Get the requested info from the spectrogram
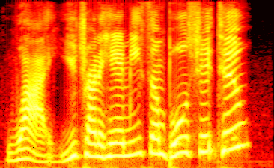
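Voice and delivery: defiant, hostile, confrontational tone with rising pitch. A woman confronts an officer who came banging on her door, loud raised voice. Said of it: "Please lower your voice".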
